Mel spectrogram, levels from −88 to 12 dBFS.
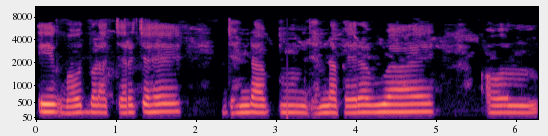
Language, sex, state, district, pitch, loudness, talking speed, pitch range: Hindi, female, Uttar Pradesh, Budaun, 210 Hz, -19 LUFS, 125 wpm, 200-225 Hz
